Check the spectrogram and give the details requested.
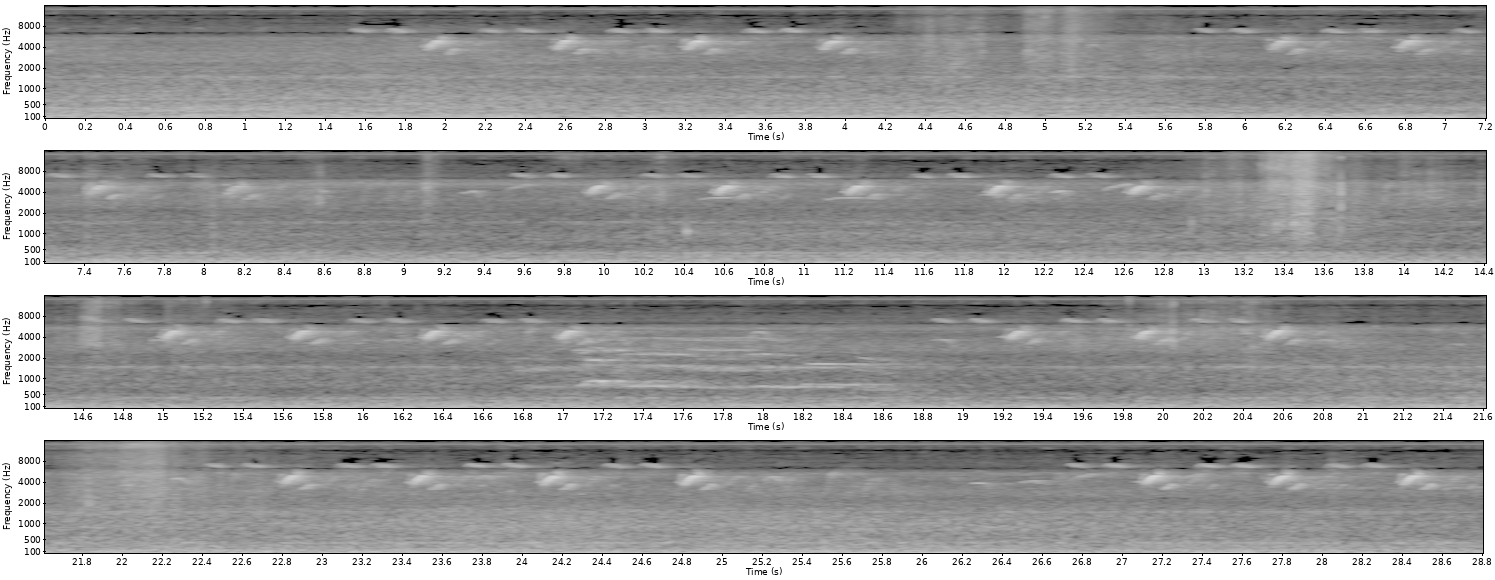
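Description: Birds chirping at dawn: short, high, repeated notes in quick runs of three to five, coming every second or two over a steady low background hum, with a lower wavering call about halfway through and a couple of faint knocks.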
